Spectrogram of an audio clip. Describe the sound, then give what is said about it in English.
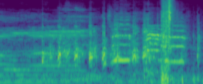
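A chicken clucks in a quick series of short, nasal calls, followed by a sudden louder squawk near the end. No one speaks. “What was that? It's a chicken.”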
